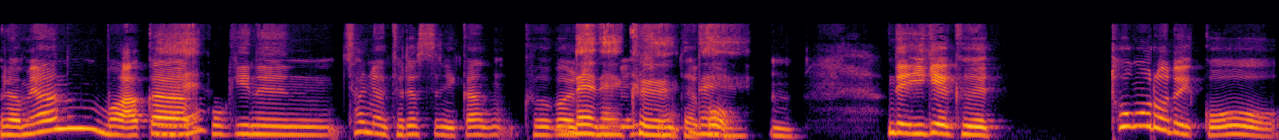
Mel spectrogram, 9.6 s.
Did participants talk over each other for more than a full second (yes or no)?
yes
